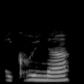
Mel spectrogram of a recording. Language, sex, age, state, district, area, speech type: Manipuri, female, 18-30, Manipur, Tengnoupal, urban, spontaneous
